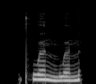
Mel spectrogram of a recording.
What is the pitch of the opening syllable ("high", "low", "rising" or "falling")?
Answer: falling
